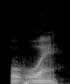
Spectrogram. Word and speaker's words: oboè: Comencem per les agudes, intentem pronunciar-les. Un moment abans que ho digui jo. Xofer, oboè, alfil, zenit, futbol, el Tibet, els Carpats.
